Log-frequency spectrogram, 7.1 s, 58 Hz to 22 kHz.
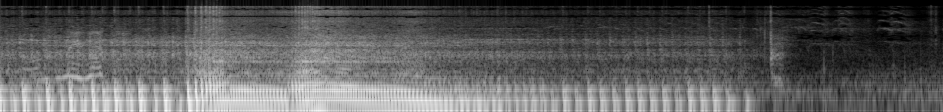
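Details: Bajaj Pulsar AS200 after repair of a seized engine, with a new water pump seal (oil and coolant had been mixing) and new clutch plate: even idle beat with two clean throttle blips. Runs smooth and healthy.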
